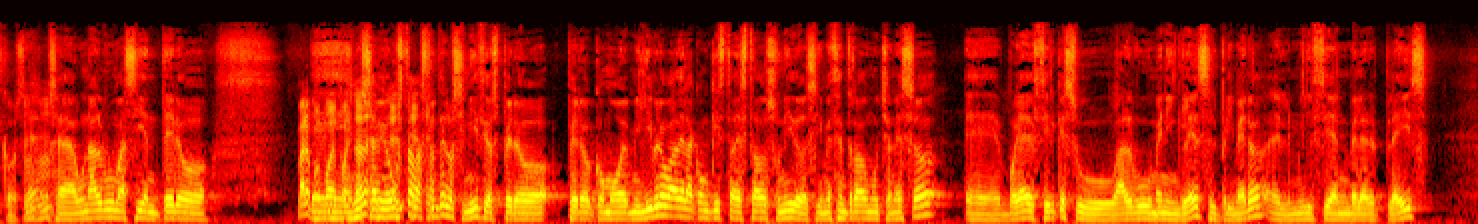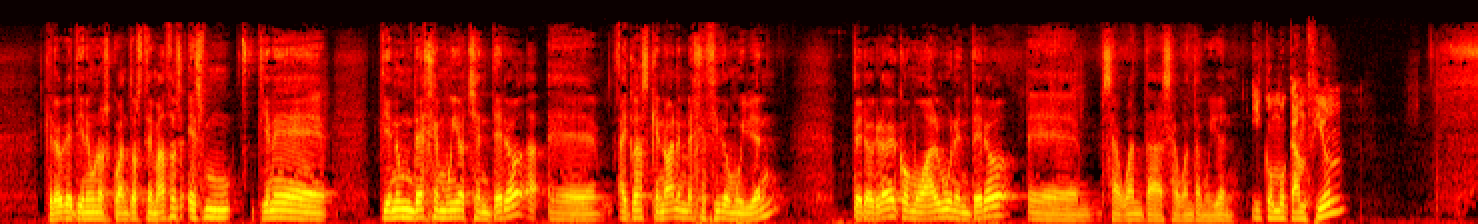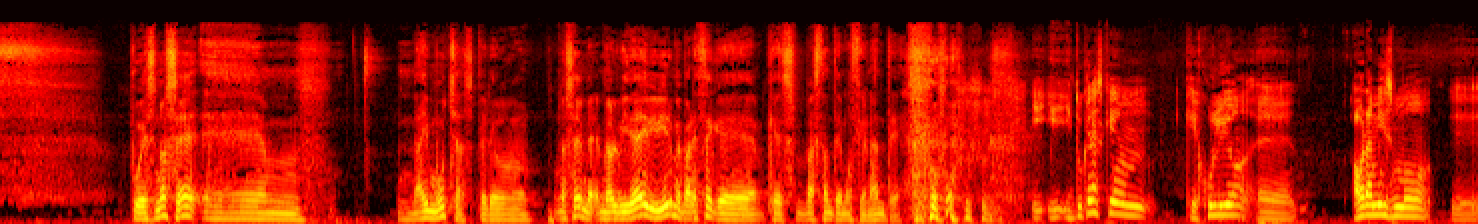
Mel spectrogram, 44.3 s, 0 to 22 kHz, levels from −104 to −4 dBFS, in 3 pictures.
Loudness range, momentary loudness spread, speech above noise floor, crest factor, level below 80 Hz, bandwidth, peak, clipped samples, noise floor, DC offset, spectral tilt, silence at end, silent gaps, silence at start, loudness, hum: 7 LU; 12 LU; 41 dB; 18 dB; -64 dBFS; 15 kHz; -16 dBFS; under 0.1%; -75 dBFS; under 0.1%; -4.5 dB/octave; 0 s; none; 0 s; -34 LUFS; none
